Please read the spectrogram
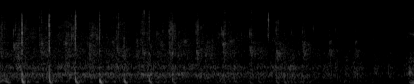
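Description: Applause: many hands clapping, the separate claps distinct, thinning out and fading away toward the end.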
